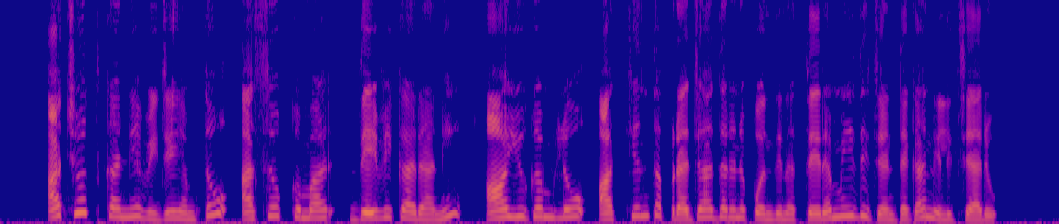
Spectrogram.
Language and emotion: Telugu, neutral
